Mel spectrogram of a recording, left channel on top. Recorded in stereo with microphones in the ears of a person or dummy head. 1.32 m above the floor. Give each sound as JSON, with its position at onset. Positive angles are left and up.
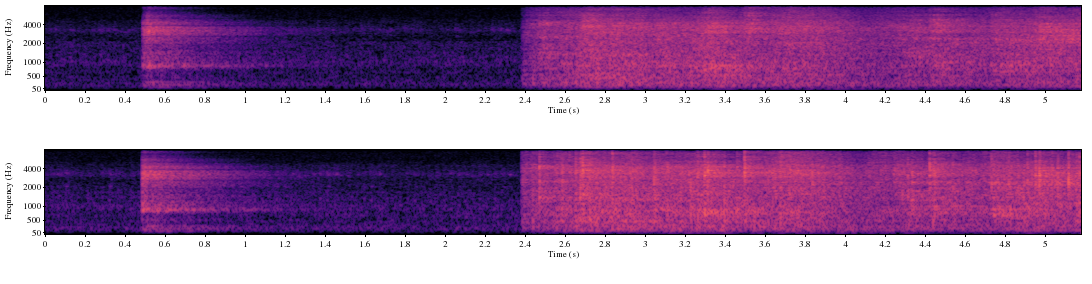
{"t": 0.5, "sound": "ticking", "side_deg": -55, "distance_m": 1.8}
{"t": 2.4, "sound": "crumpling", "side_deg": -45, "distance_m": 0.7}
